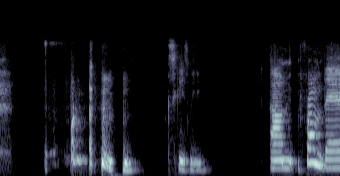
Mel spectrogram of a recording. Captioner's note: coughs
